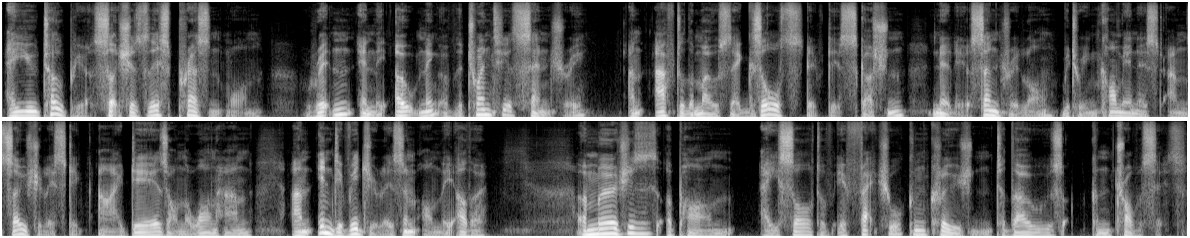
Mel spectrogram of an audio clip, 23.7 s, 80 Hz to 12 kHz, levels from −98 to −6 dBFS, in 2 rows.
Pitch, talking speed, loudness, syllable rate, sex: 100 Hz, 120 wpm, -22 LUFS, 4.6 syllables/s, male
